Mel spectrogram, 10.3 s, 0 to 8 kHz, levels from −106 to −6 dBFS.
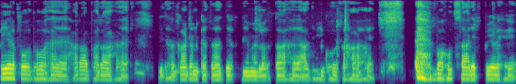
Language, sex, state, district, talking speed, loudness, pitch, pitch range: Hindi, male, Bihar, Lakhisarai, 145 wpm, -21 LUFS, 115 Hz, 110-125 Hz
